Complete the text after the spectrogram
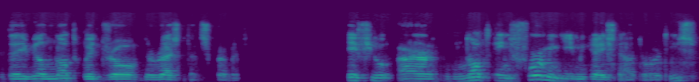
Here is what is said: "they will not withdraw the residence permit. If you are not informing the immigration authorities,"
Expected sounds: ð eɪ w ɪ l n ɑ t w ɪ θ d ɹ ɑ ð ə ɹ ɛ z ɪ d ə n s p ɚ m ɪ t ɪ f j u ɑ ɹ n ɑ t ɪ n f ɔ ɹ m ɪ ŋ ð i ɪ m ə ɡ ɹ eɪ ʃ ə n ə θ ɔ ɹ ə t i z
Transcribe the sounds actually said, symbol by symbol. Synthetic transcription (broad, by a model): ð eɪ w ɪ l n ɑ t w ɪ θ d ɹ ɑ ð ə ɹ ɛ z ɪ d ə n s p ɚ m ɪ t ɪ f j u ɑ ɹ n ɑ t ɪ n f ɔ ɹ m ɪ ŋ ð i ɪ m ə ɡ ɹ eɪ ʃ ə n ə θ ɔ ɹ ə t i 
